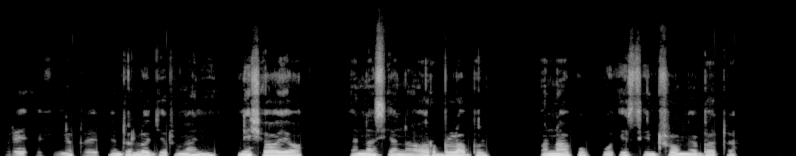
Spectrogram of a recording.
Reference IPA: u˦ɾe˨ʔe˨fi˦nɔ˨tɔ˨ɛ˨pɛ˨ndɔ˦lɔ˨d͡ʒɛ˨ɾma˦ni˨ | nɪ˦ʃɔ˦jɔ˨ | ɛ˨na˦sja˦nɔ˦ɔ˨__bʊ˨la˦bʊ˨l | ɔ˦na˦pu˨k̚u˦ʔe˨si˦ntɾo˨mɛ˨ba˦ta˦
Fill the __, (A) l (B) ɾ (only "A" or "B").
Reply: B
